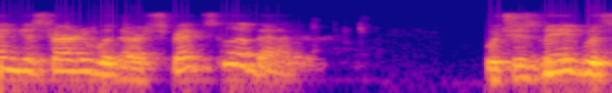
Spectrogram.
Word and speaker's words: Spätzle: Spätzle, or as the Americans prefer to pronounce it, spatzel.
